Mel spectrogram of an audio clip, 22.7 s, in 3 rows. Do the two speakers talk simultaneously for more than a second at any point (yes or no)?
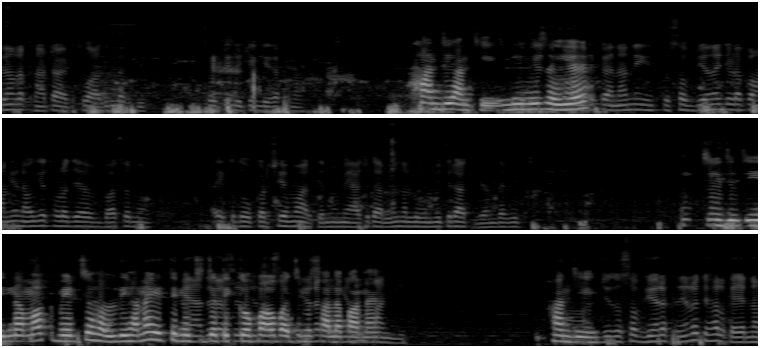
yes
